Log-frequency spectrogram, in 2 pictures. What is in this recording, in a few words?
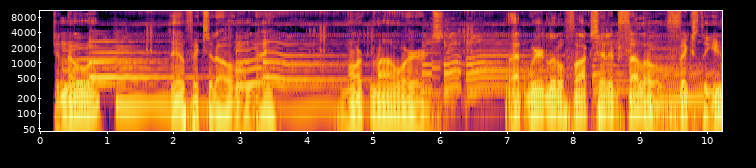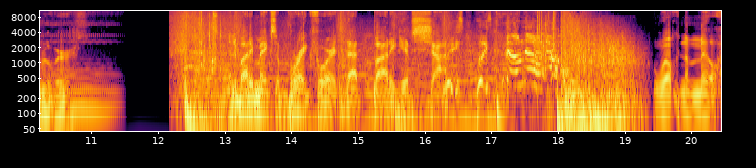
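Southern Accents, male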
